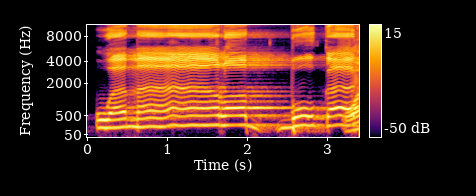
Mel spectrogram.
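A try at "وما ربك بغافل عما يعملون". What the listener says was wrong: Wa ma rabb itu lama. Wa ma rabb cukup. Masih belum bergerak aktif ya pita suara untuk gerinitnya.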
